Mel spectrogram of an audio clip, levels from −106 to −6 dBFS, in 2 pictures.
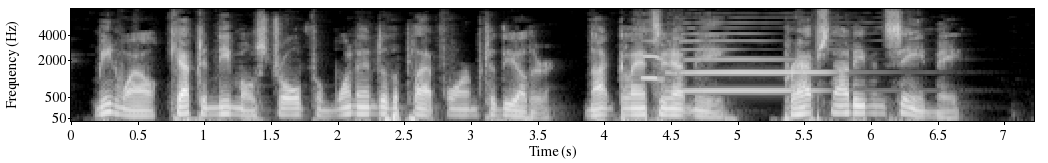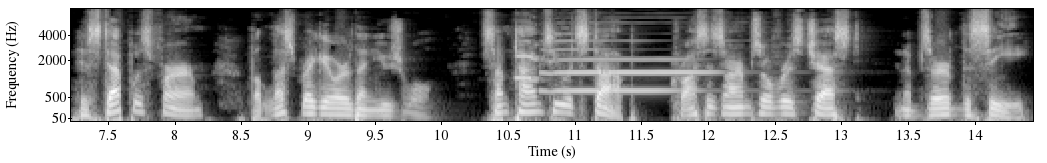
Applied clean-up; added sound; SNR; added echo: classical method log-MMSE.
